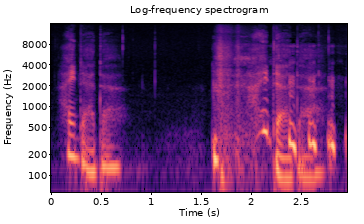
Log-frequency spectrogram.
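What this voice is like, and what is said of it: Imitates a small child's voice. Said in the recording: “great impersonation”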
